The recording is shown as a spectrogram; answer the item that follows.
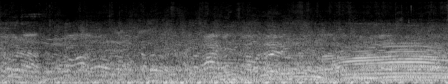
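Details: Lowing of Sahiwal breed cattle at a Joypurhat market on 20 October 2025. A short, throaty moo swells near the end over busy market hubbub, with people talking and a vehicle passing.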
